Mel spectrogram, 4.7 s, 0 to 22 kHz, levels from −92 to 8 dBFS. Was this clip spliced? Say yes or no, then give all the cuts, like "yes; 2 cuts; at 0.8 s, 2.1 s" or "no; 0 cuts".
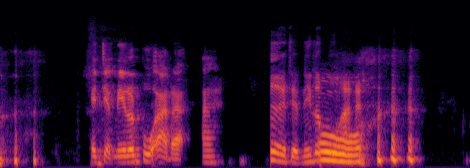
yes; 1 cut; at 2.7 s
